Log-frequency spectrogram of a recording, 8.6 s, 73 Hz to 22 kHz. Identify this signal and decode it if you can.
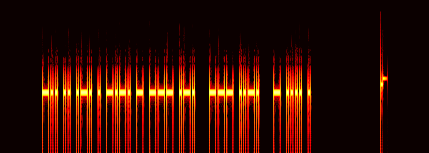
Morse code, heard as a keyed tone, about 28 wpm, 700 Hz. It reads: DIRECTOR OF THE
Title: Sets of 3 Words 28wpm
